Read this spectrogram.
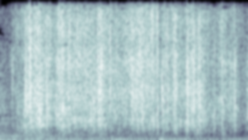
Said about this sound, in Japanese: シャクシャクシャーと丸めてギューッとしてゴミ箱にポイです。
